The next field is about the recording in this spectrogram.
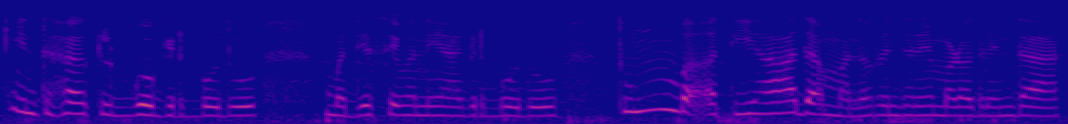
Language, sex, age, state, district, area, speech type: Kannada, female, 18-30, Karnataka, Chikkamagaluru, rural, spontaneous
